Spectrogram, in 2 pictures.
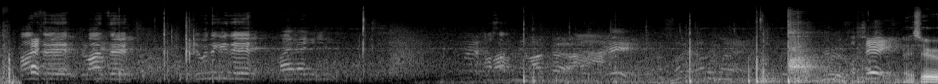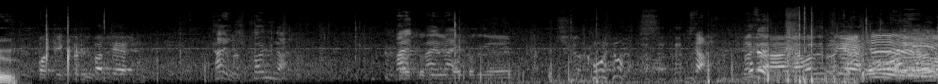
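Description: A ball thuds against shoes as players kick it.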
